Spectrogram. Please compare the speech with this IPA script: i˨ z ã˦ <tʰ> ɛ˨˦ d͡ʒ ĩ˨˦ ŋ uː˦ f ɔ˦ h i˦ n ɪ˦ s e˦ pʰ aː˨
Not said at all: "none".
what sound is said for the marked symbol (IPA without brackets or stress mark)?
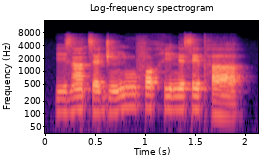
t͡s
